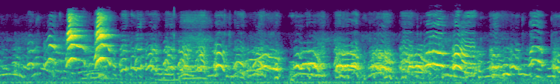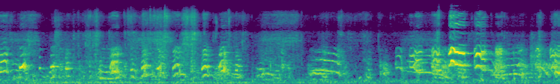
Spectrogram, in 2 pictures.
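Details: Several three-week-old American Pit Bull Terrier puppies checking out the area, whining and whimpering almost constantly in short, rapid, overlapping cries. Louder squeals come near the start and again toward the end, with a faint low hum behind.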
